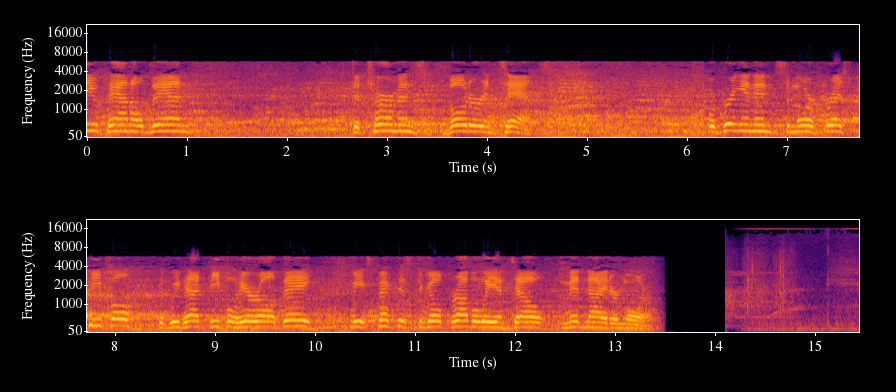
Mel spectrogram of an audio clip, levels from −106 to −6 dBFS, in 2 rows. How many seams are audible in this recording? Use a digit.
1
